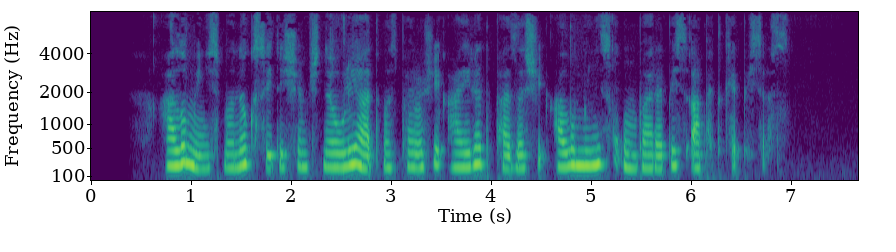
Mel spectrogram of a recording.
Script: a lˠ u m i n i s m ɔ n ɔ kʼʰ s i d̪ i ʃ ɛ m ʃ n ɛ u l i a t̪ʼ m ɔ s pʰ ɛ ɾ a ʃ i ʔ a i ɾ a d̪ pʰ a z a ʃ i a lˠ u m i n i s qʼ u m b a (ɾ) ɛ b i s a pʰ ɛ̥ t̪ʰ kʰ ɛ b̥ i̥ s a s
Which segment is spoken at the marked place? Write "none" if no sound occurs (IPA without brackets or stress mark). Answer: ɾ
